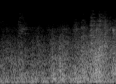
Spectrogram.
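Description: A freight train rolls along railway tracks that run from southern Africa to Congo and Zambia, its wheels giving a faint, muffled rumble and rattle for a brief moment.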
